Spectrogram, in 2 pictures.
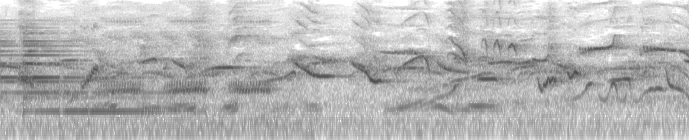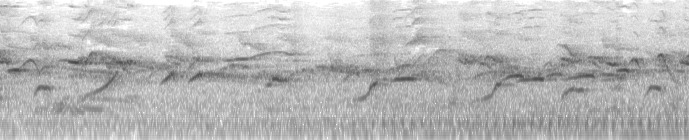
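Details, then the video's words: White-rumped shama singing in a contest: rich, varied whistled phrases with rising and falling slurs and quick warbles, overlapping other songbirds against a steady background hiss. "chòe lửa hót đấu"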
